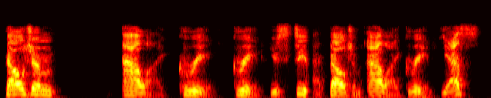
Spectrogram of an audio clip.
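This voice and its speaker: A man playing an earnest, flustered military aide in improv comedy, insistent and repeating himself haltingly. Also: on the high side, sing-song, pushed and bright, slightly rough, dull audio, heavily acted. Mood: urgent, insistent.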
